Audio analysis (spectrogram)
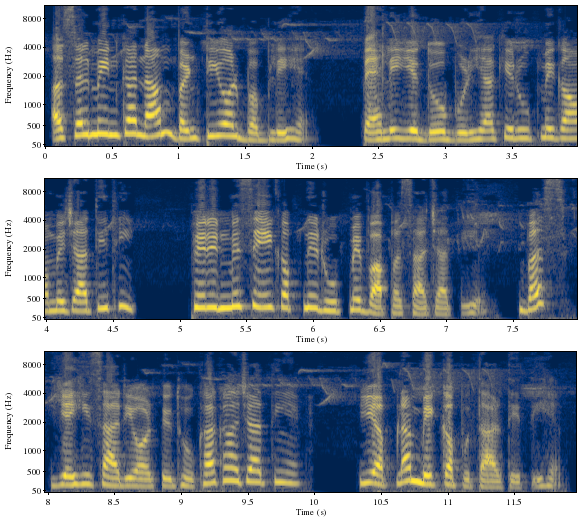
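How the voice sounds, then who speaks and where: Woman playing a sharp, animated young niece. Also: mid-range voice, moderate pace, natural voice. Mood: indignant. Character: sharp, indignant young niece exposing swindlers.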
